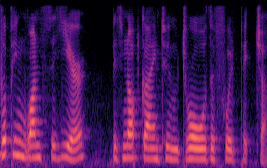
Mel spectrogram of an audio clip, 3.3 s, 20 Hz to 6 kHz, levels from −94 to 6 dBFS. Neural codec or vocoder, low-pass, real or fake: codec, 24 kHz, 0.9 kbps, WavTokenizer, small release; 5.4 kHz; fake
